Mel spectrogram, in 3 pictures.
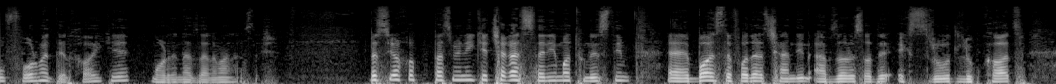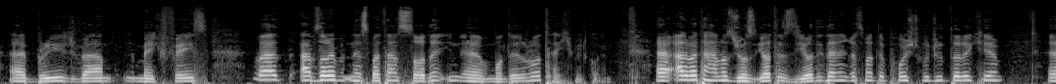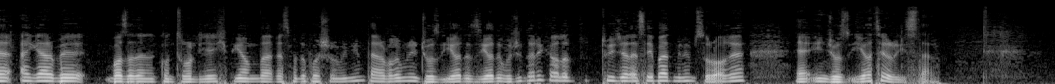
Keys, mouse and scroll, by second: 3.2-7.1 middle drag, 7.1-13.9 middle drag, 13.9 middle click, 15.3 scroll up 1, 15.3 middle click, 16.0 scroll up 1, 18.6 scroll down 1, 21.9-22.7 scroll up 1, 22.7 z, 23.2-23.5 scroll down 1, 24.6 shift+middle click, 26.8-27.2 scroll down 1, 28.4-30.7 middle drag, 30.7 z, 31.2 shift+middle click.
